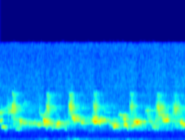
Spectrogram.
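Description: Birdsong attributed to a blackbird and a song thrush, with bright, high chirping phrases repeating in quick succession at a steady moderate level over a quiet background, with no voices.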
